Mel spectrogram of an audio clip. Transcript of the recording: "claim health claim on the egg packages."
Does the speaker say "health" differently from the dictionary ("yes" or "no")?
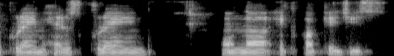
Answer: yes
